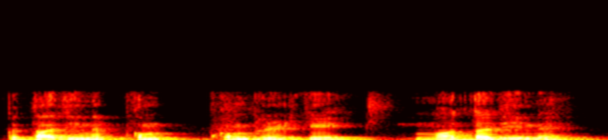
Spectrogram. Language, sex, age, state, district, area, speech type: Hindi, male, 30-45, Madhya Pradesh, Gwalior, rural, spontaneous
